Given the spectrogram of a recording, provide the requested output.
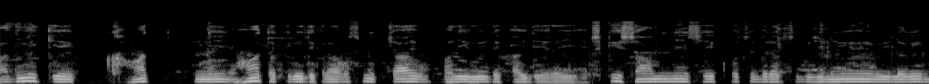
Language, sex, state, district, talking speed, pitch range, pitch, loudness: Hindi, male, Chhattisgarh, Korba, 160 wpm, 115-125 Hz, 120 Hz, -26 LUFS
